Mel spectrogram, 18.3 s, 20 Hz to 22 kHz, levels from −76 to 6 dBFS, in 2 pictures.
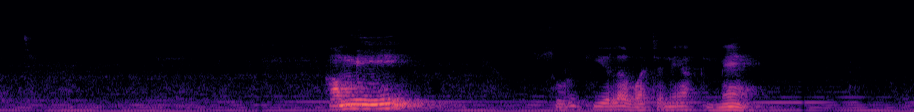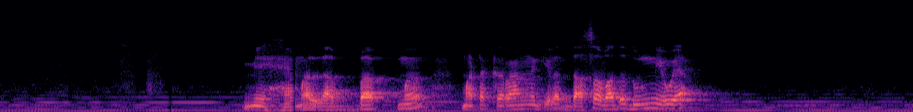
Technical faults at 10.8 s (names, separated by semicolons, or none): burst of packet loss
